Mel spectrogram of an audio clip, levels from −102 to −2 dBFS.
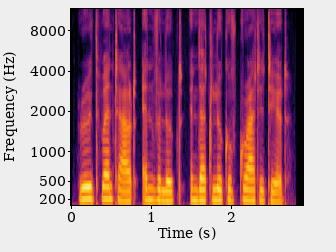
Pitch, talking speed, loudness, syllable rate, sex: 180 Hz, 185 wpm, -18 LUFS, 6.0 syllables/s, female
